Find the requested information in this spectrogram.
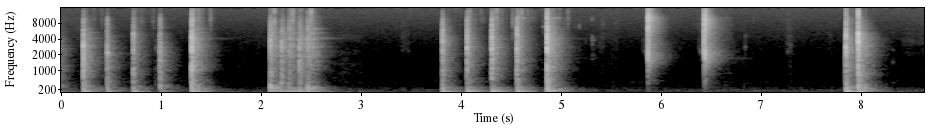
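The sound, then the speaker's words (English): Bongo hits: many sharp, dry taps in quick clusters separated by short pauses, some single strikes standing alone, with no voices. “These are all strategically placed bongo hits, by the way.”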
